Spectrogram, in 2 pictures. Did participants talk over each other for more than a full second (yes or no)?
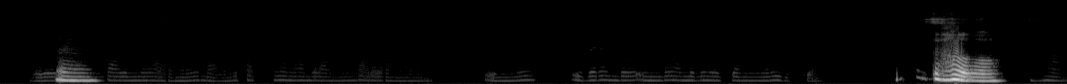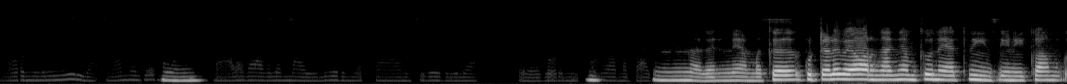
yes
